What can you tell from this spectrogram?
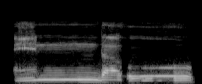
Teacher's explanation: تو یہاں پر اخفا ہوگا, 2 سیکنڈ کا گنا ہوگا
